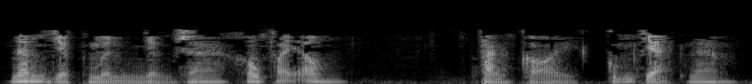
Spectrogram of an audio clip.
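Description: A man narrating a children's story in a steady, unhurried way. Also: on the low side, slightly rough, no room sound. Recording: dull lo-fi recording.

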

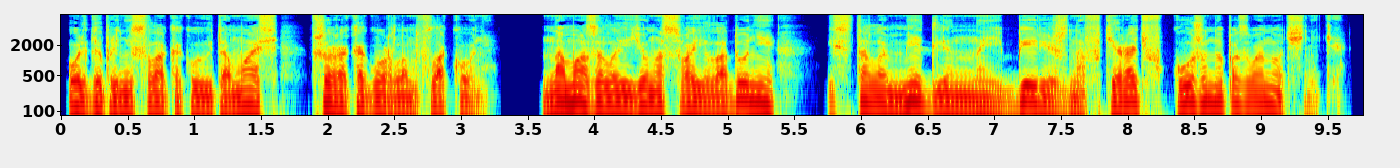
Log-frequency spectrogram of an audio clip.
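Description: A man reading a novel aloud in measured audiobook narration. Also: fairly low pitch, darkish tone, no room sound, clean studio sound. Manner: measured storytelling. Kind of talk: scripted narration.

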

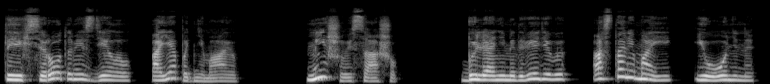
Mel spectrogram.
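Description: A woman voicing a kindly, wise elderly male priest in an audiobook, gentle but firm and folksy. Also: mid-range voice, animated, normal speed, natural voice. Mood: earnest.

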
